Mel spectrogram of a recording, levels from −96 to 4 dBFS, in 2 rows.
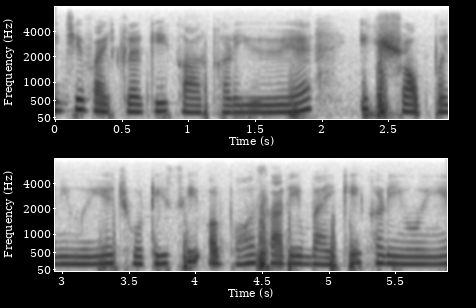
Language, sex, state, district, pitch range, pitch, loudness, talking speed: Hindi, female, Chandigarh, Chandigarh, 195-215 Hz, 200 Hz, -20 LUFS, 235 wpm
